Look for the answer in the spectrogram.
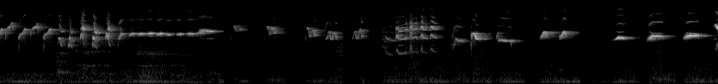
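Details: White-eye lure (pancingan pleci) in wiksar and ngalas styles: fast tumbling high chirps flowing into a long steady whistle, then spaced sharp notes and rising slurs repeated at an uneven pace.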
